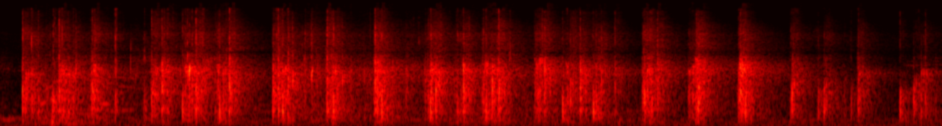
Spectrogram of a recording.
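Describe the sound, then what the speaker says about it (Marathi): An audience at an open-air constitution awareness street play claps in a steady, rhythmic beat, loud and continuous throughout, with faint voices mixed in. "वाजवा टाळ्या वाजवा टाळ्या वाजवा टाळ्या"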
